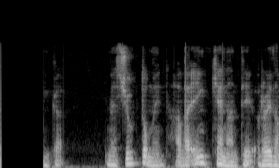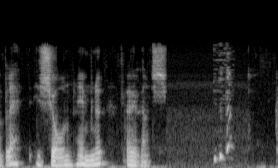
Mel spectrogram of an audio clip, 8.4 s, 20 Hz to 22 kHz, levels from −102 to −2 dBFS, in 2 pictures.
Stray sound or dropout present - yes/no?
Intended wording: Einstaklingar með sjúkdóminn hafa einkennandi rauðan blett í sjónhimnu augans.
yes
